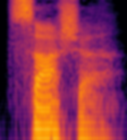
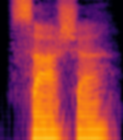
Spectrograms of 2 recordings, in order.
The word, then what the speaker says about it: Sasha: girl it's pronounced as Sasha Sasha Sasha to pronounce it correctly emphasize the first syllable sah and then gently say the Sho sound at the end make sure not to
